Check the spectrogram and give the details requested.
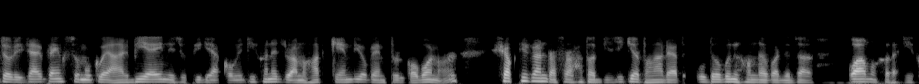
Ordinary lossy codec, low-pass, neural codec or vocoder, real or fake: none; 3.6 kHz; codec, 16 kHz, 1 kbps, X-Codec, HuBERT features, trained on balanced general audio; fake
